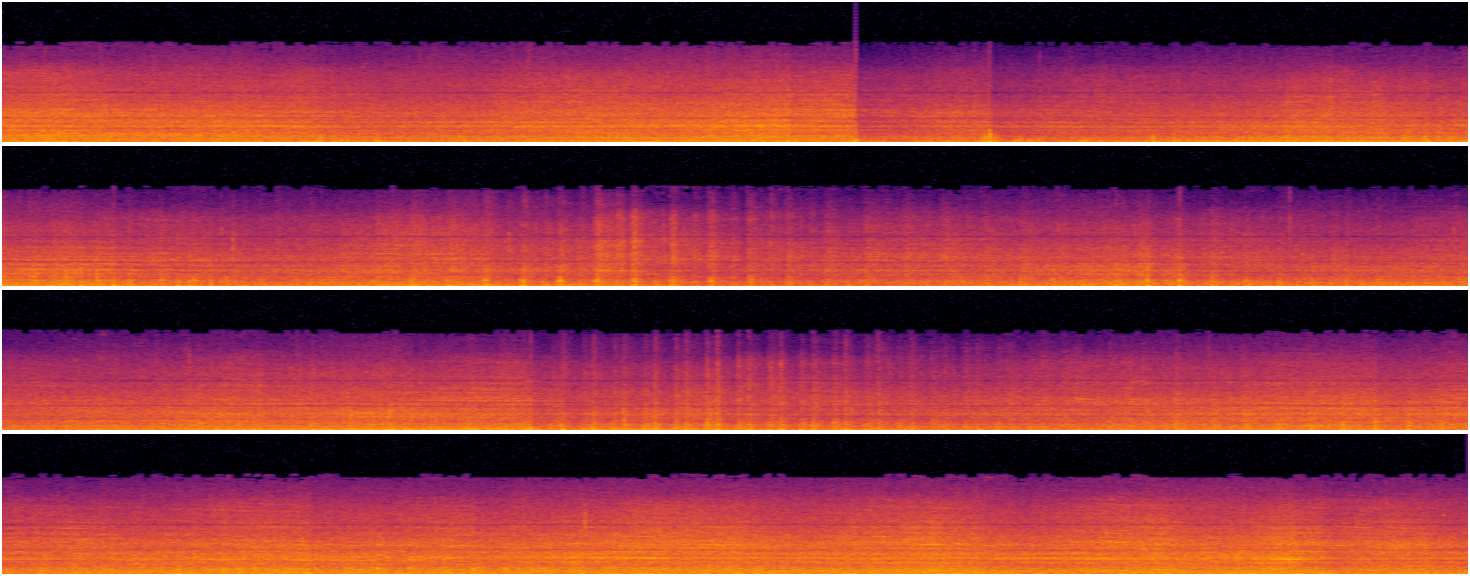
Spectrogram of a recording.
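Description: Intermodal freight train cars, double-stack container well cars and trailer flatcars, rolling past close by: a continuous rumble of steel wheels on rail with quick clicking over the rail joints and a steady low tone underneath.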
